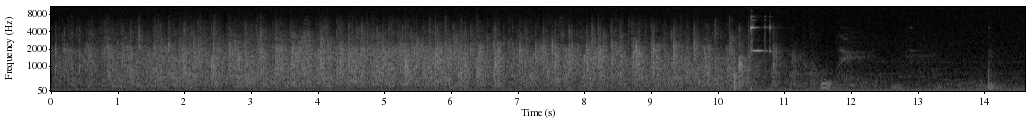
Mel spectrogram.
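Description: An audience applauds to welcome a lecturer at the Granada Forum. Dense, steady clapping holds for about ten seconds, then thins out into a few scattered claps and light clinks before quiet.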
